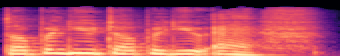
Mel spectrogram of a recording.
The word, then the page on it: wwf: British English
